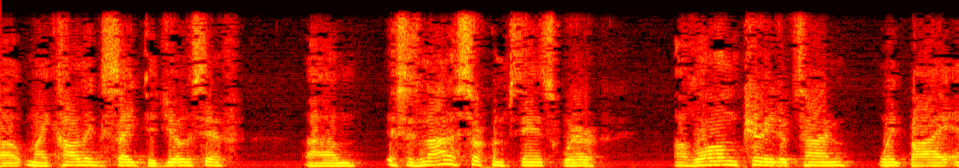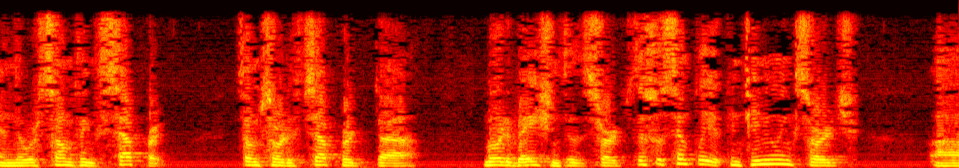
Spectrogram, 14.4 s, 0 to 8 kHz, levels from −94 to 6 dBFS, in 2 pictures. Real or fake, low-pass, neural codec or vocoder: real; 7.2 kHz; none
